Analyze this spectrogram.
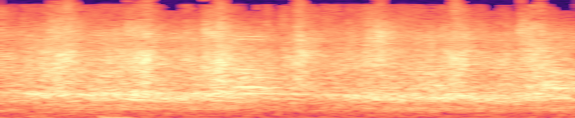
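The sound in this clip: Rayo Vallecano football fans cheer and celebrate in Vallecas, a diffuse crowd roar of many voices holding a fairly faint, even level without distinct words.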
